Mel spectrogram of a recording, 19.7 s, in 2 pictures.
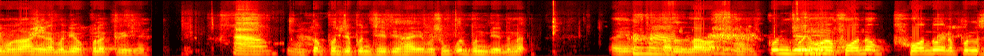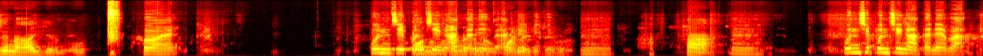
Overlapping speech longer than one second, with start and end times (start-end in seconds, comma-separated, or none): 13.9-15.5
